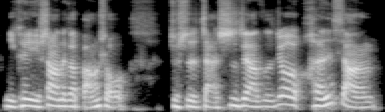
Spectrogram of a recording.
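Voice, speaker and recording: A woman in her thirties, a guest illustrator on a podcast, recounting her story in an animated way with many fillers and English words dropped in. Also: on the low side, normal speed, slight background noise. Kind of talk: casual podcast interview.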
